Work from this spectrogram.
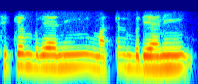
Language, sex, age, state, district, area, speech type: Tamil, male, 45-60, Tamil Nadu, Cuddalore, rural, conversation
